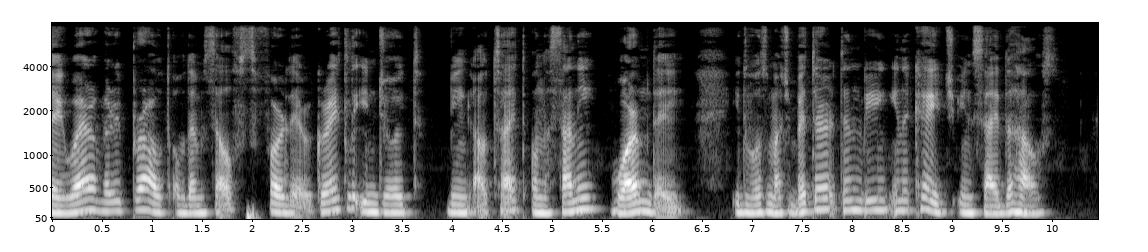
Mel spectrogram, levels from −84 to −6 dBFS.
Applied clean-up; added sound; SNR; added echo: none; none; none; none.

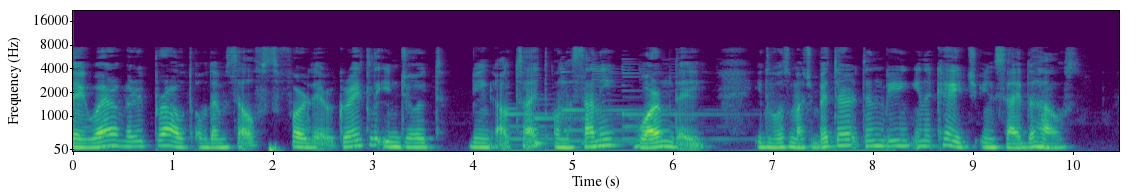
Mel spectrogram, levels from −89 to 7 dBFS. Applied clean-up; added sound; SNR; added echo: none; Guitar; 16 dB; none.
